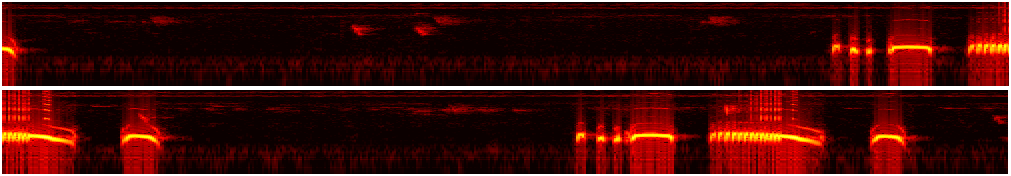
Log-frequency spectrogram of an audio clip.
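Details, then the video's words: Spotted dove calling rivals, a call used to lure wild doves and to train caged birds at home: two phrases about four seconds apart, each a few quick soft notes, a long drawn descending coo, then a short final coo. "Suara Burung Tekukur Memanggil Lawan"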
